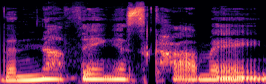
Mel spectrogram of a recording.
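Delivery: mock booming monster-voice yell, loud and high. Describing being woken by a scream in the night, Colin Farrell's loud Atreyu voice. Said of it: "in his, like, really loud, like, Atreyu voice".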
